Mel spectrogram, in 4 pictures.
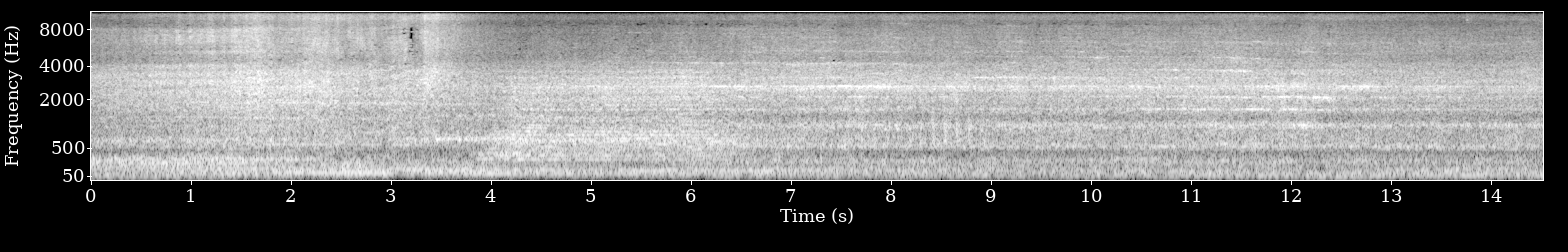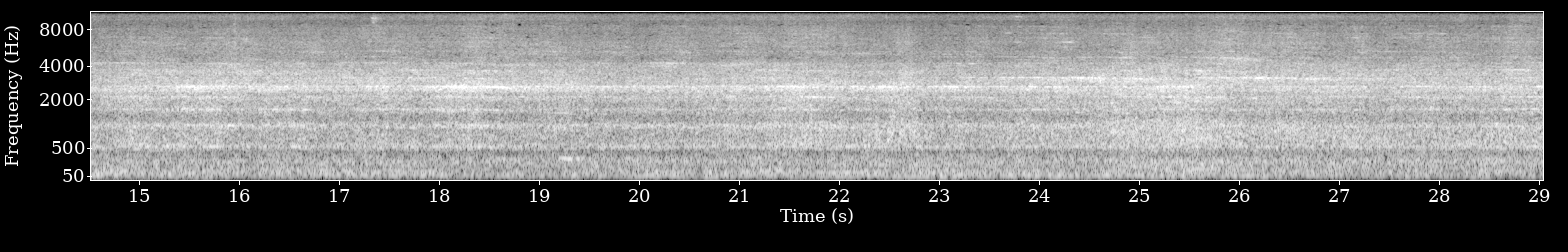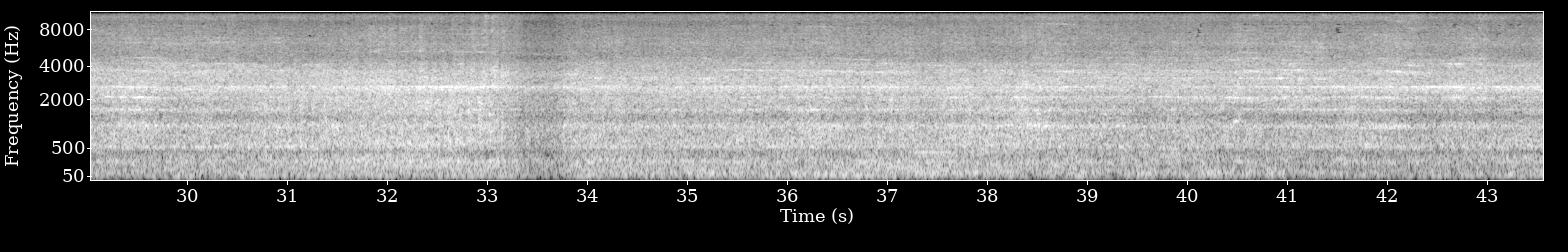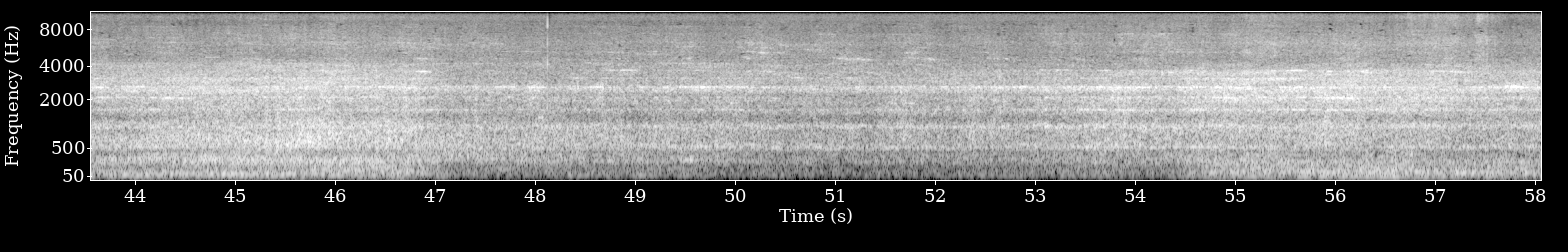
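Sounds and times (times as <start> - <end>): train wheels rumbling on rail: 0.0 - 58.0
high-pitched wheel squeal: 2.2 - 13.6, 14.6 - 31.0, 35.0 - 58.0.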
